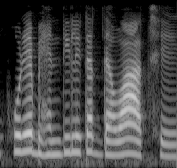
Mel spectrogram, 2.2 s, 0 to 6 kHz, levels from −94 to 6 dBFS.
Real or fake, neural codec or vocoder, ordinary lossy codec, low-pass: real; none; none; 5.4 kHz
